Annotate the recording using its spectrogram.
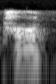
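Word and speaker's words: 他: So for the pronunciation of ta, so this AR has the same mapping, same pronunciation as AR in the English word car.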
